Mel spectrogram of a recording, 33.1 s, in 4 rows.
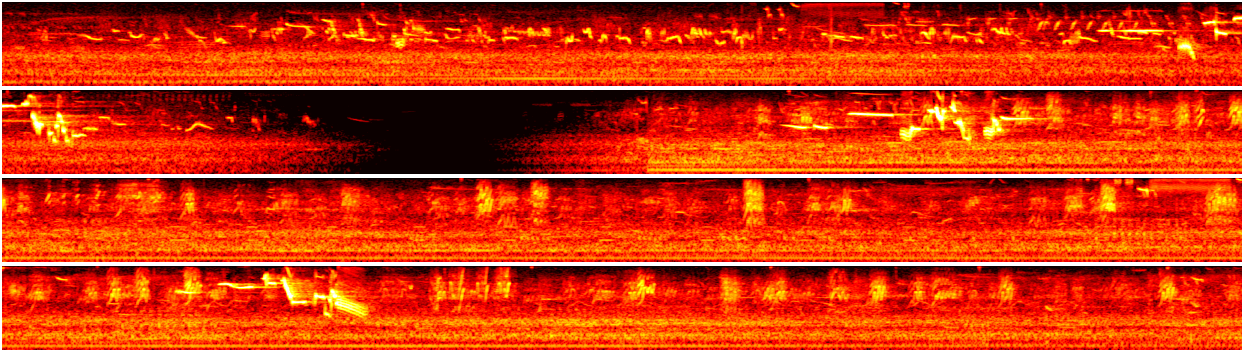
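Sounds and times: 
Western meadowlark whistled song: 0:00.5 - 0:09.7, 0:13.3 - 0:16.3, 0:23.6 - 0:27.3.

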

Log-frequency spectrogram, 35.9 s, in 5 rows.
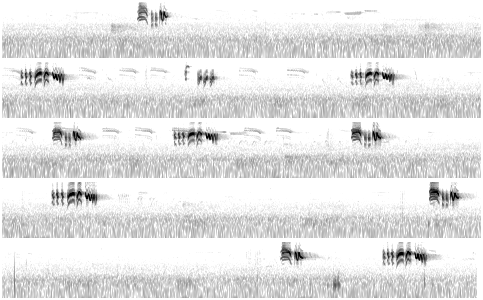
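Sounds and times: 
black-capped vireo harsh chattering song: 0:02.0 - 0:02.5, 0:07.3 - 0:11.8, 0:12.4 - 0:13.1, 0:15.1 - 0:18.8, 0:19.6 - 0:20.1, 0:22.3 - 0:23.0, 0:28.0 - 0:28.5, 0:32.9 - 0:33.4, 0:34.4 - 0:35.3.

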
